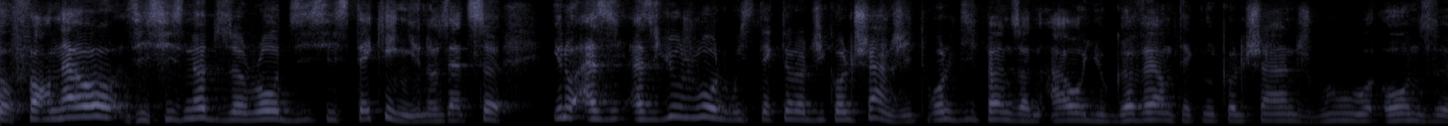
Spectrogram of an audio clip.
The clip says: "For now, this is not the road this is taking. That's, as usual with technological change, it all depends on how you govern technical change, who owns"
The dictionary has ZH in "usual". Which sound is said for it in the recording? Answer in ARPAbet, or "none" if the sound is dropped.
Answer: ZH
